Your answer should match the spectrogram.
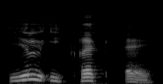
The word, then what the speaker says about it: il y a: Duolingo French would pronounce that as il y a. Il y a. They would pronounce the full fucking name of the letter.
